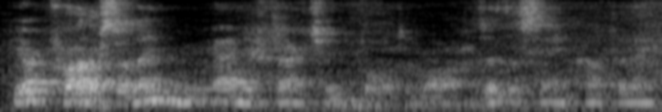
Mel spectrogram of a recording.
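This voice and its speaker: A man's voice: sits high, wildly swooping pitch, quick pace, gravelly. A man in an audience casually asking questions, picked up from a distance in a very echoey room. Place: indoor lecture room, in audience. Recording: very echoey room, distant mic, faint noise.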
